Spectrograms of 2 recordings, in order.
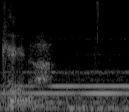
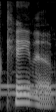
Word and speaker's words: Kena: is powerful be careful kana kana did you hear that barrow he said kana i want to go this way though oh no so it's cana for some reason it's cana but at least he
